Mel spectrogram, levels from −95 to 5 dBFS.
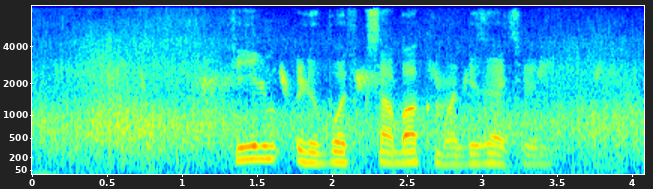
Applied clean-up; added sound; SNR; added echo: none; Bird / Ocean; 4 dB; none.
